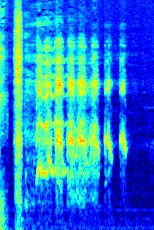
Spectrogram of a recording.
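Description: High-pitched, wheezing laughter in a run of short gasping bursts that stops shortly before the end.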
